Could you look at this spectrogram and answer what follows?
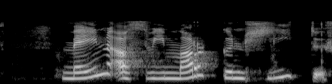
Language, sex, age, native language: Icelandic, female, 9, Icelandic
